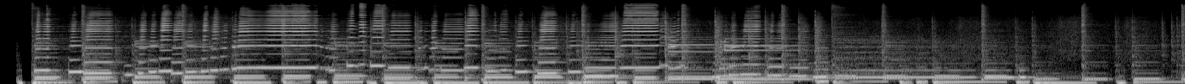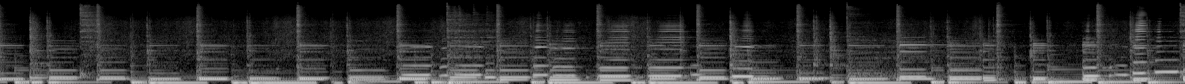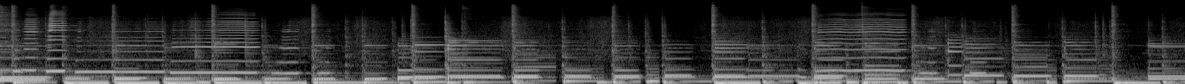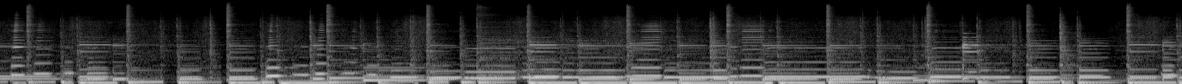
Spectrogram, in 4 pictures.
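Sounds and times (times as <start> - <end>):
swing music in C: 0.1 - 47.3.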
